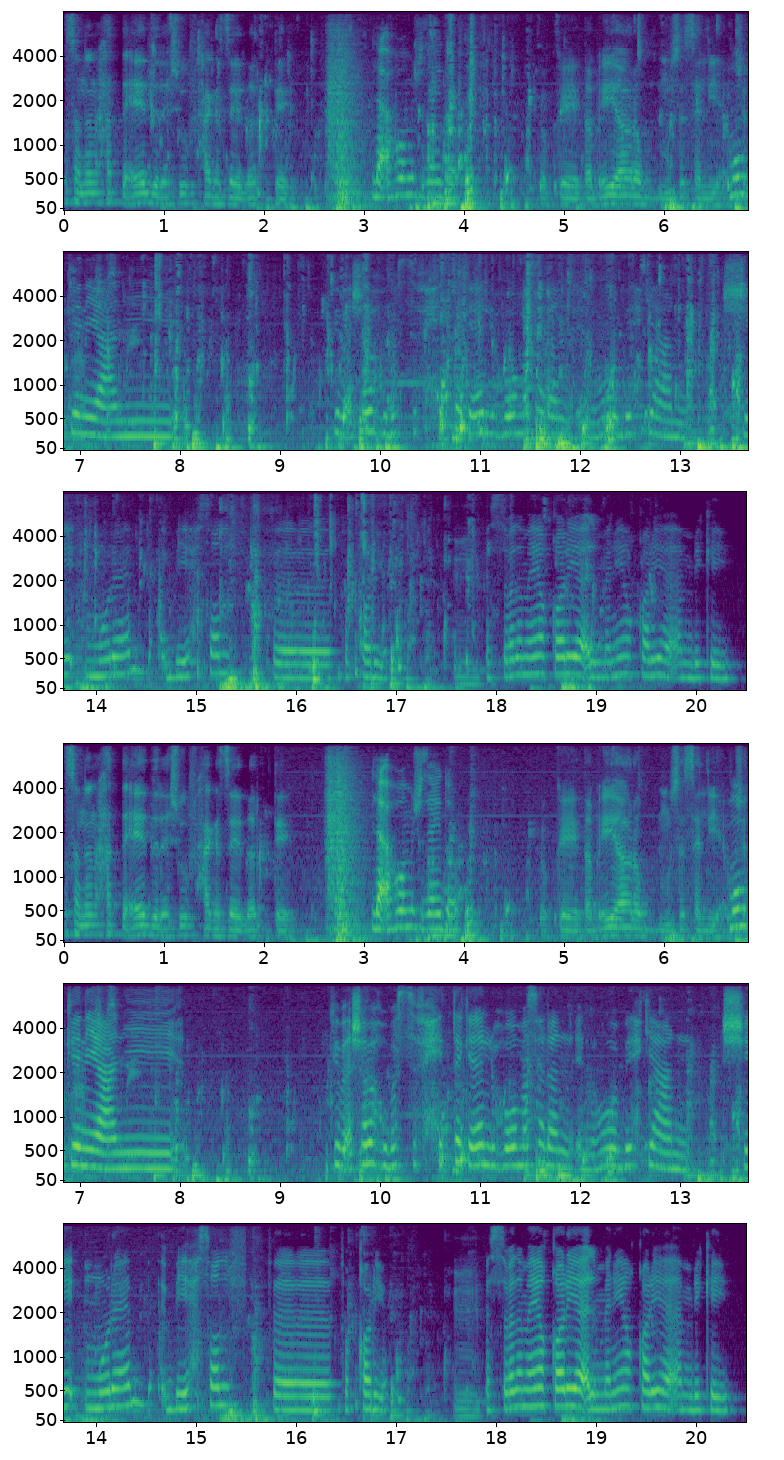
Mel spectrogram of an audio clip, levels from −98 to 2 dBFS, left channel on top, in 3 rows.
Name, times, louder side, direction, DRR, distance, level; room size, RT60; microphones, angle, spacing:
voice 1, 0.0-2.3 4.7-7.1 7.4-7.6 17.6-17.9, right 2 dB, 25° right, 0.7 m, -33 dB
sound 1, 0.9-1.0 1.3-1.4 1.9-2.9 3.5-5.2 5.7-9.1 9.4-14.2 14.5-14.8 15.0-17.7 18.3-18.4 18.7-19.1 19.6-19.7, left 6 dB, 90° left, 0.3 m, -27 dB
sound 2, 2.1-15.7, right 3 dB, 75° right, 0.8 m, -39 dB
voice 2, 3.1-4.0 6.7-8.1 9.5-13.1 13.4-15.5 15.8-16.4 16.6-16.9 17.9-20.3, right 5 dB, 60° right, 0.4 m, -26 dB
sound 3, 9.3-16.3, left 2 dB, 35° left, 1.5 m, -52 dB
6.4 x 5.5 x 5.3 m
head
